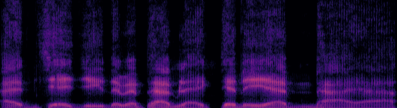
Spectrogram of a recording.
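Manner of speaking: low, hushed put-on character voice.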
